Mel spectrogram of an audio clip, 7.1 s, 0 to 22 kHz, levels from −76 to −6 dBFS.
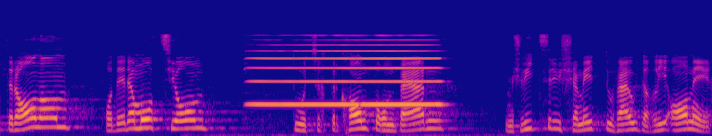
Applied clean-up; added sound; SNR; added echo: none; Bowed string instrument; -3 dB; none.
